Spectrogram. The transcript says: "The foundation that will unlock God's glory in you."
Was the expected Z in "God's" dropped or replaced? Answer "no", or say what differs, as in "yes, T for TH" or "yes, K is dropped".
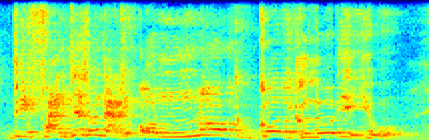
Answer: yes, Z is dropped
